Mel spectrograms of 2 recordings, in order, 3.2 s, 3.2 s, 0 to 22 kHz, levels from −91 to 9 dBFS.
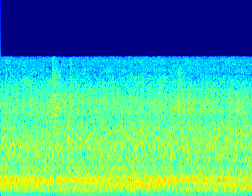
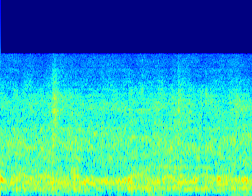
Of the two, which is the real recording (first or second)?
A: first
